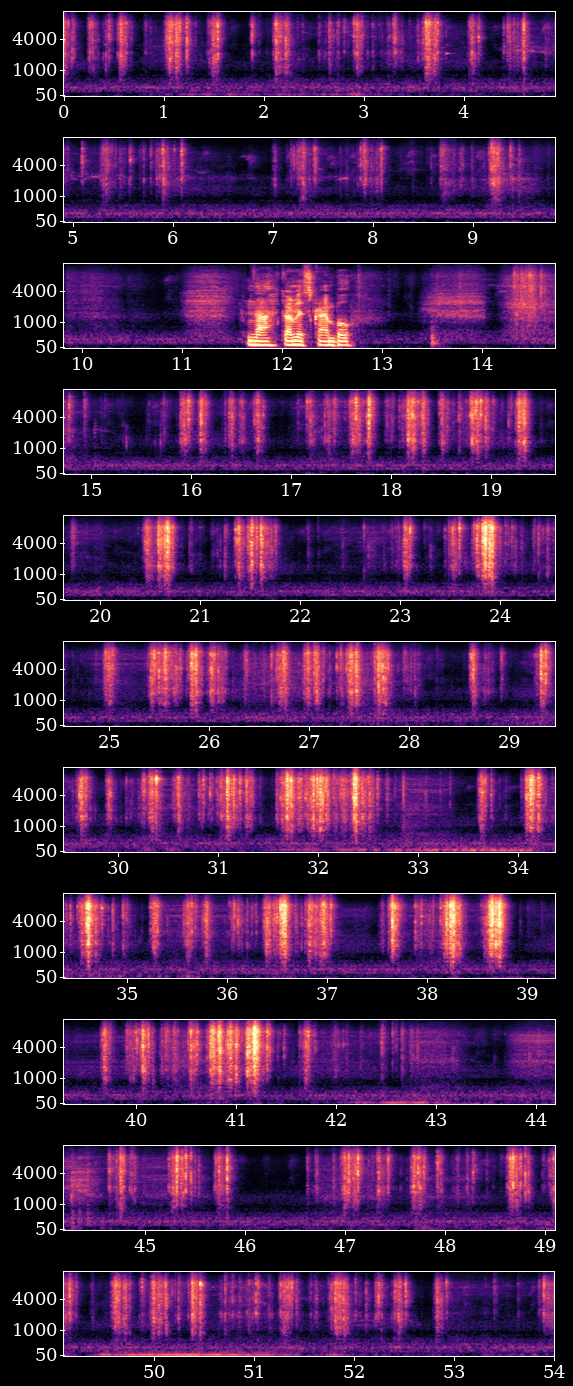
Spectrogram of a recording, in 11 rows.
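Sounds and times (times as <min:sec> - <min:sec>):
speed cube plastic clicks: 0:00.0 - 0:06.2, 0:07.0 - 0:09.5, 0:15.6 - 0:19.5, 0:20.4 - 0:21.8, 0:22.8 - 0:38.9, 0:39.6 - 0:42.8, 0:44.6 - 0:45.9, 0:46.6 - 0:53.0, 0:53.8 - 0:54.0.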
